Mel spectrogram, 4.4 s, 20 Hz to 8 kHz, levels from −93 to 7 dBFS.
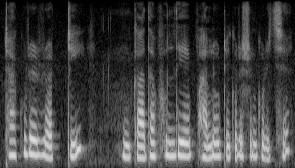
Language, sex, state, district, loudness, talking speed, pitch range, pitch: Bengali, female, West Bengal, Cooch Behar, -15 LUFS, 120 wpm, 210-250 Hz, 230 Hz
